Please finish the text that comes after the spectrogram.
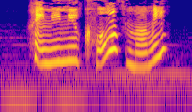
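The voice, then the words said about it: Tender childlike voice. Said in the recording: “It replied in a tender voice.”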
